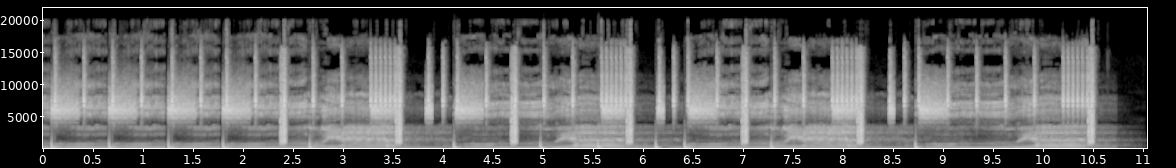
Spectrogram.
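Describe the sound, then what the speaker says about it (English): A Pharrell-style stutter effect built in Maschine chops a looping beat into rapid repeated fragments, with punchy drum hits, sustained bass and gated, stuttering bursts in a steady rhythm, loud and up close. "which is the Pharrell Stutter effect. And it's going to sound something like this here."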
